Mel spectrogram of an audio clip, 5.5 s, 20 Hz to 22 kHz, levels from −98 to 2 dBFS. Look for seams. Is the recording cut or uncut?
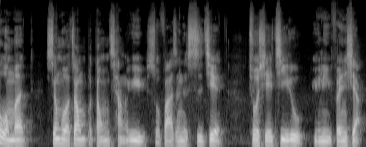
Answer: uncut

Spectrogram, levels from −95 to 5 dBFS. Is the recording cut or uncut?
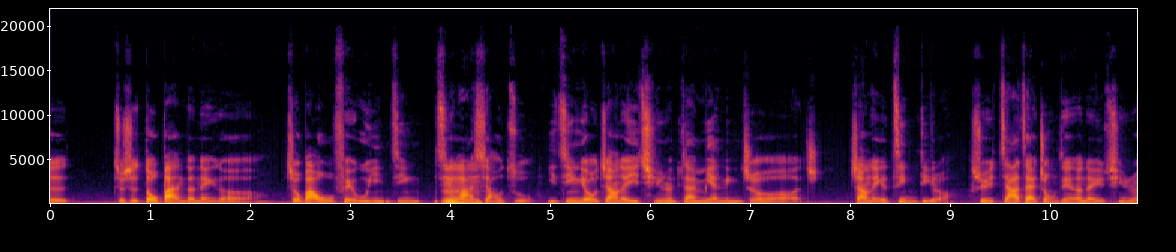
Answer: cut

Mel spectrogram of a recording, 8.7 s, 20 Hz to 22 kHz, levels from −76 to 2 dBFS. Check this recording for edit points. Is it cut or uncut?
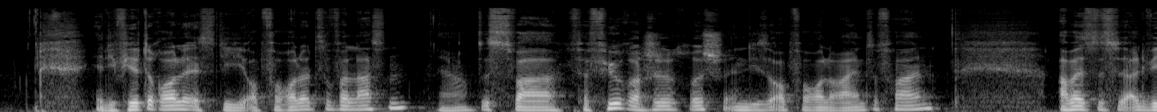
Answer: cut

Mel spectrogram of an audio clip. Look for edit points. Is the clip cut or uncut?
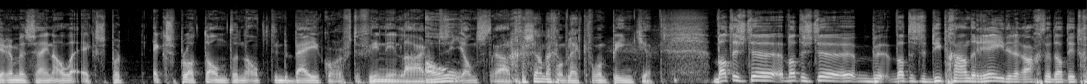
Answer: uncut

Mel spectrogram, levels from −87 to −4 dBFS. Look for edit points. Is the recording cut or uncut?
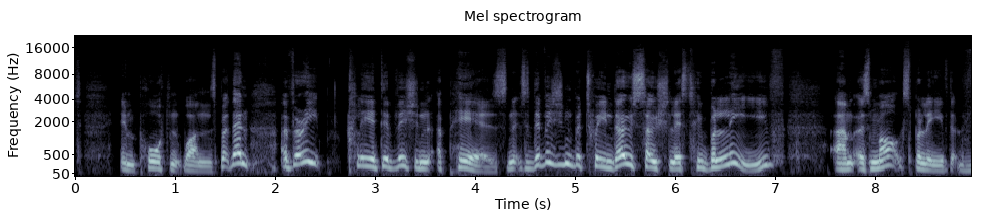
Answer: uncut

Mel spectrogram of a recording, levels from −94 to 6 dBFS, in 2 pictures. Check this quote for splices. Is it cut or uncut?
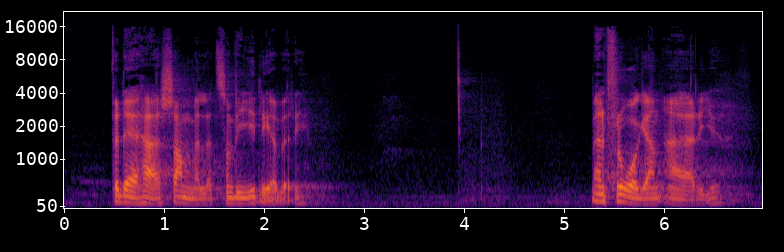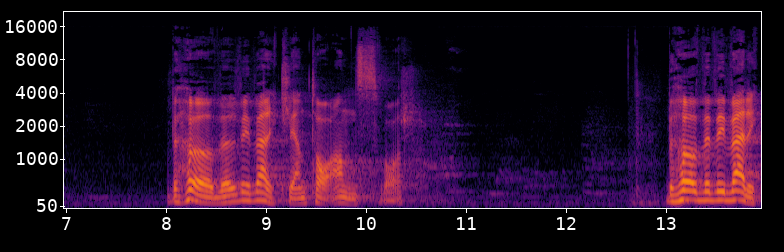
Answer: cut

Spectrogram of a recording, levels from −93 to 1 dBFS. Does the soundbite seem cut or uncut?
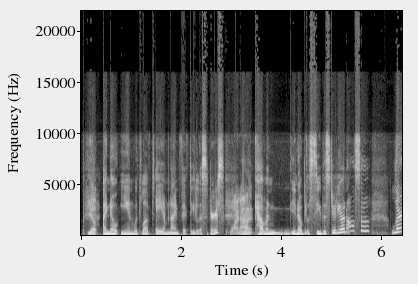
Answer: cut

